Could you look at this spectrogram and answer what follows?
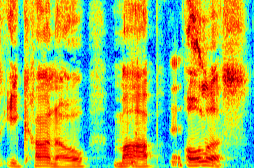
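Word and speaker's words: Economopoulos: You look at it, it's econo-mop-olus.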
